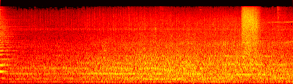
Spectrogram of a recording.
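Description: train

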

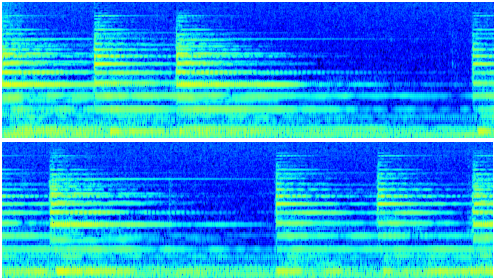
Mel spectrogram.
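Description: ringing bells

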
